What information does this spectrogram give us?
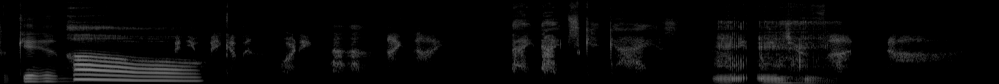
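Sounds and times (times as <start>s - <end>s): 
speech: 0.0s - 4.4s
voice imitating snoring: 7.2s - 8.3s.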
